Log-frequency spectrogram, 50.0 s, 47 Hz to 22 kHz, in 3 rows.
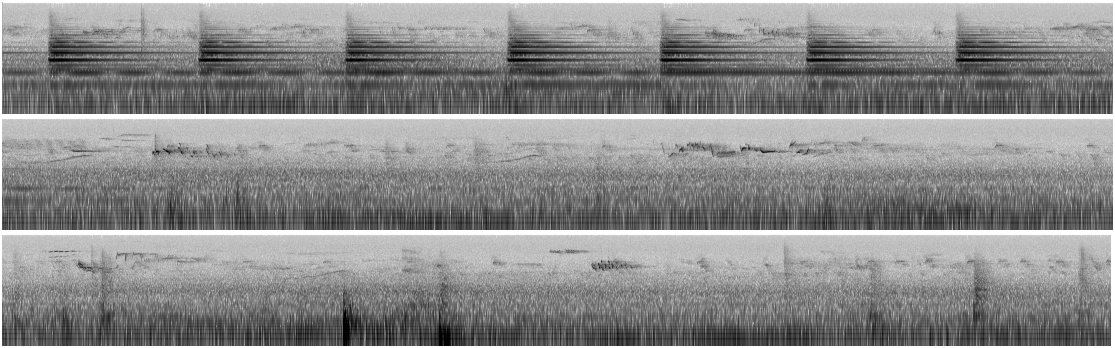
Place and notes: Church St, Kirkbymoorside, York, UK - inside church porch ... waiting for nine o clock ...
inside church porch ... waiting for nine o'clock ... All Saints Church ... lavalier mics clipped to sandwich box ... the church clocks strikes nine at 05:12 ... bird calls ... song from ... dunnock ... starling ... blue tit ... collared dove ... blackbird ... goldfinch ... crow ... house sparrow ... robin ... wood pigeon ... jackdaw ... background noise ...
